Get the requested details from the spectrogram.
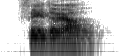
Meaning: federal
- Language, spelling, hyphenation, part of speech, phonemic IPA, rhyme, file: Dutch, federaal, fe‧de‧raal, adjective, /ˌfeː.dəˈraːl/, -aːl, Nl-federaal.ogg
